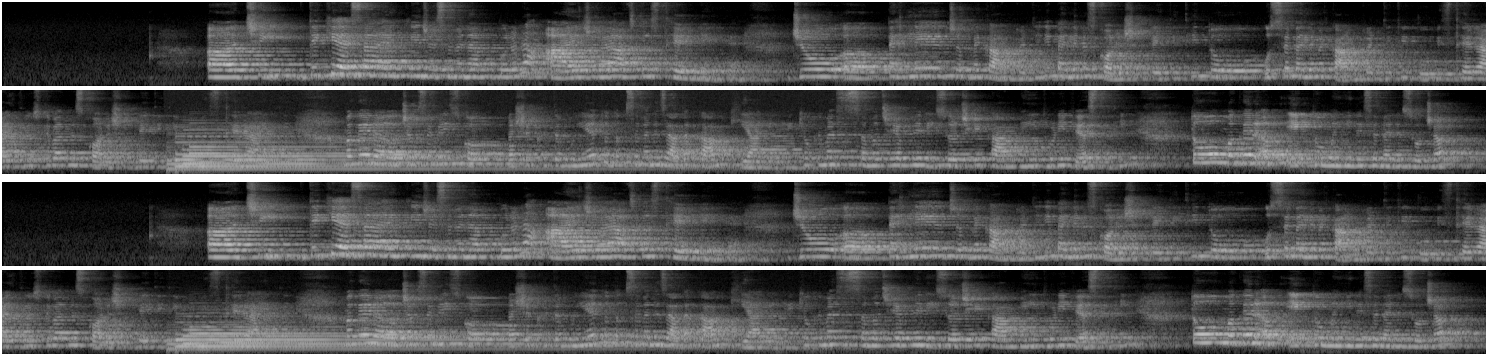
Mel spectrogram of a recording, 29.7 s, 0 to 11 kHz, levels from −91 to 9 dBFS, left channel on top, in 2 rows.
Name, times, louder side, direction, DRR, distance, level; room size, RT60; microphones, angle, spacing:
voice 1, 1.6-29.3, equal, 10° left, -2 dB, 2.1 m, -30 dB
sound 1, 16.5-22.6, right 1 dB, 45° left, 1.0 m, -32 dB
25.5 x 9.4 x 3.7 m, 2.4 s
head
